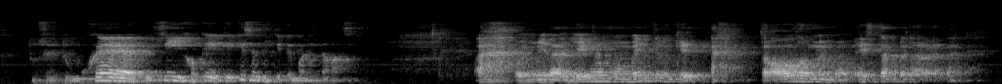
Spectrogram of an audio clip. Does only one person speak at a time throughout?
Yes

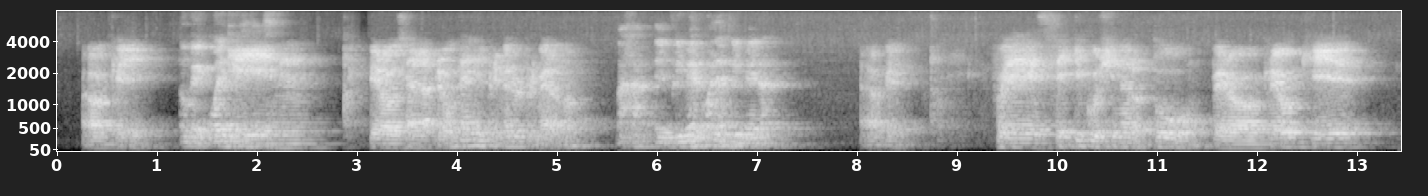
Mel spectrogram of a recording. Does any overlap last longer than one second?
No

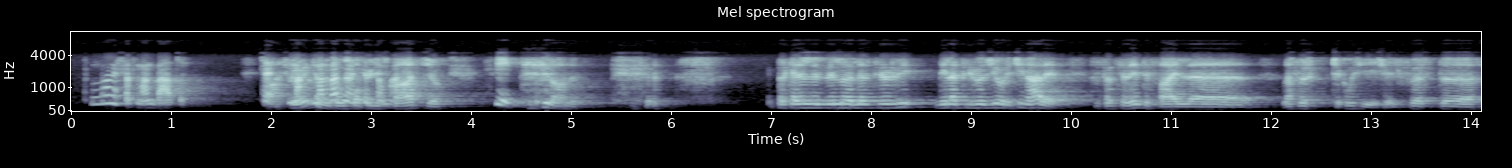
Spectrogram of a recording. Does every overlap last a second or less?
No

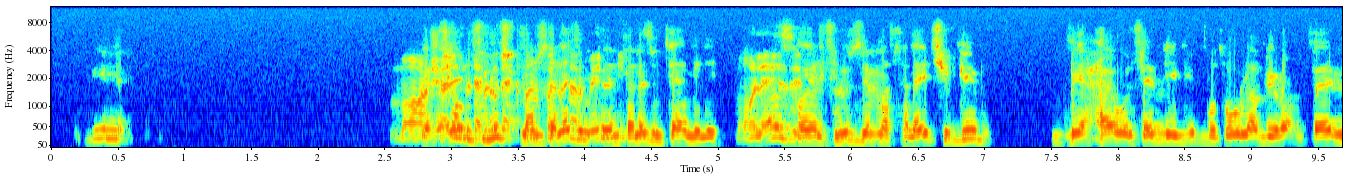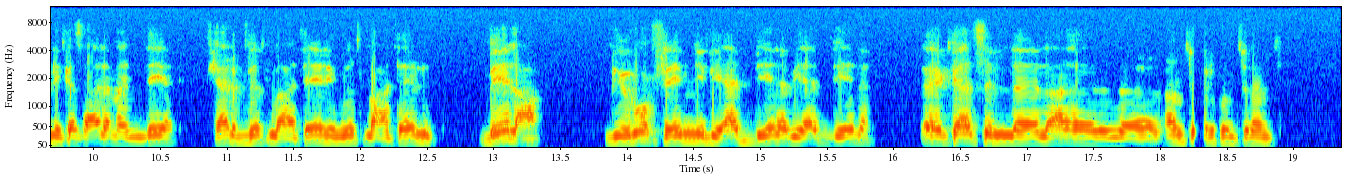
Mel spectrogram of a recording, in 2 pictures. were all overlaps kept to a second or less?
No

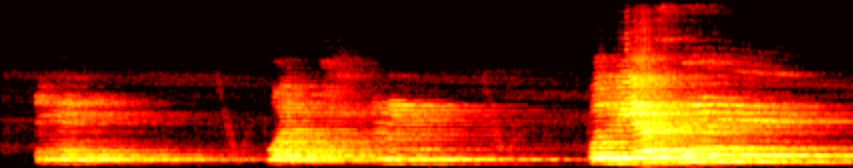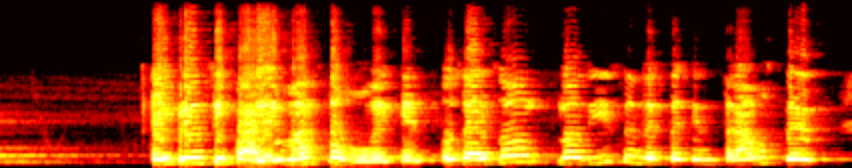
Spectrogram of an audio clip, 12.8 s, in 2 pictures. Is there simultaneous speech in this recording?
No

